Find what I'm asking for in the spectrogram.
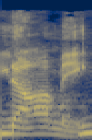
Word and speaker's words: NAMI: NAMI.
